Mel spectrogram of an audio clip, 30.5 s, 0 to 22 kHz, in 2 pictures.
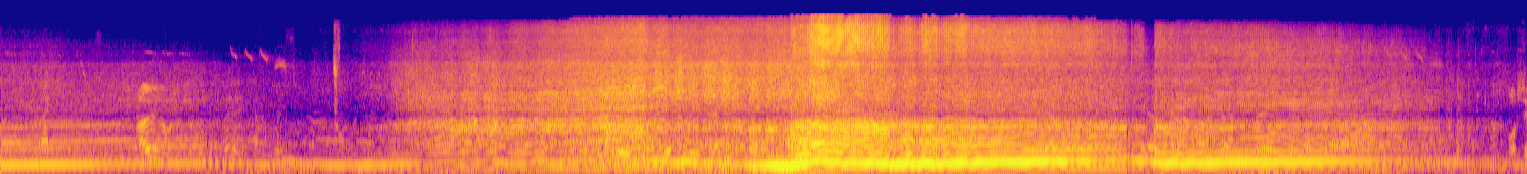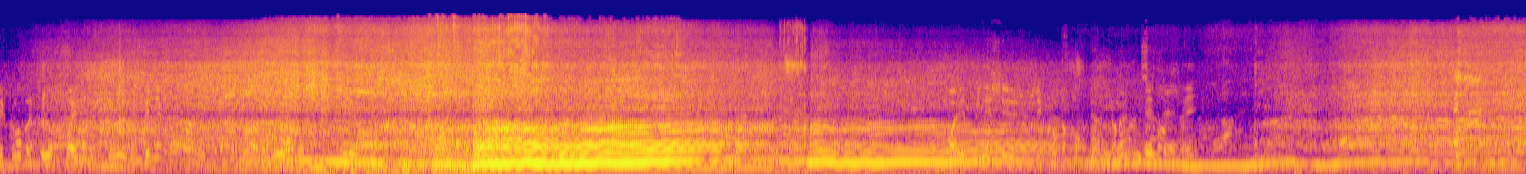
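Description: Several small four-cylinder rally cars, Peugeot 106s among them, driving hard one after another. Each engine revs up and drops back with the gear changes, rising in loudness as a car comes close and fading as it goes by. The loudest passes come about 8 and 20 seconds in.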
